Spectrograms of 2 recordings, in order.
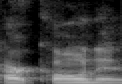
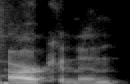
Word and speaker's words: Harkonnen: That's why I said it's not Harkonnen, it's Harkonnen is the correct pronunciation.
